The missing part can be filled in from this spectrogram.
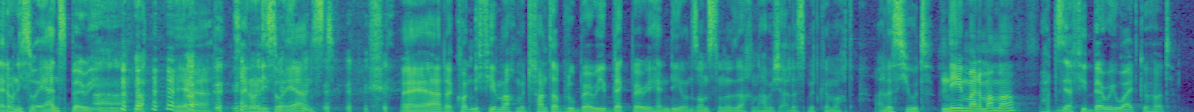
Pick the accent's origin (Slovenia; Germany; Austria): Germany; Berlin; Besonders für mich, weil es meine Hauptstadt ist und so ich hierher komme. Meine Heimatstadt, würde ich sagen, nicht Hauptstadt.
